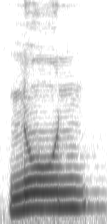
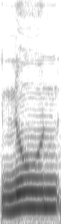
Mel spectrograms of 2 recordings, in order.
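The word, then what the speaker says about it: نون: from the nose meme noon noon is actually pronounced from the tip of the tongue when they hit you see the upper incisors behind them a little bit noon noon it's below below the the lamb articulation point noon lam lam noon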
